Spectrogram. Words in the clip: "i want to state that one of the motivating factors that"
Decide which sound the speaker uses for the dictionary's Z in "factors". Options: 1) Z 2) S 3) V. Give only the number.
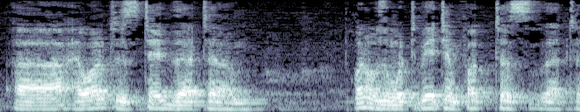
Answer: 2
